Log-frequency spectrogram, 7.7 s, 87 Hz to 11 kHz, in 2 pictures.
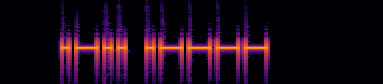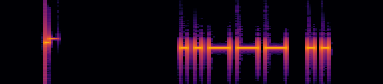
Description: Morse code, heard as a keyed tone, about 17 wpm, 700 Hz. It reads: L 1 2 I
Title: Single-Letter Single-Number 17wpm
